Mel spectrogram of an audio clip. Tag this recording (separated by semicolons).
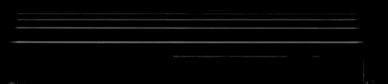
f; harmonica; key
